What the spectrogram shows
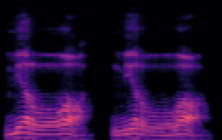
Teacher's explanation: Min nun sukun bertemu dengan ra, ya, hukumnya adalah idgham bila gunnah. Ya, idgham memasukkan bila gunnah tanpa dengung langsung ke huruf ra tanpa ditahan juga.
